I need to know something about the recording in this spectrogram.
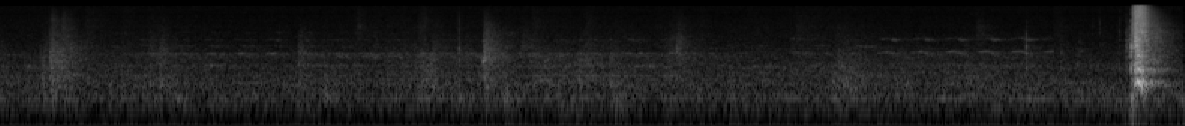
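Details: Japanese Spitz Cosmo, a male dog, in a sneezing fit after his bath: faint snuffles and soft clicks in a quiet room, then one sharp, loud sneeze near the end.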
